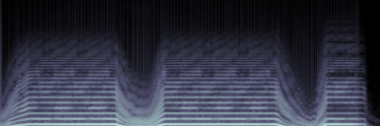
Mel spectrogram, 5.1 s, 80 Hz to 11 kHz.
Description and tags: Virtual theremin sounds created with mousing freeware using the MIDI option and the GS wavetable synth in my PC recorded with Cooledit96. There was a limited range and it took some repeated attempts to get the sound to start. 6th voice option dry.
free, mousing, sample, sound, theremin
